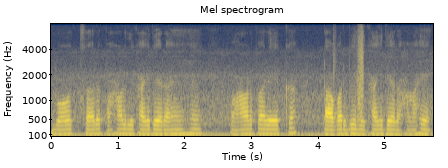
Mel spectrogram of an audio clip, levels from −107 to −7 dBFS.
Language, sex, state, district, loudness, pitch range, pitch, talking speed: Hindi, male, Chhattisgarh, Bilaspur, -18 LUFS, 110-120 Hz, 115 Hz, 155 wpm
